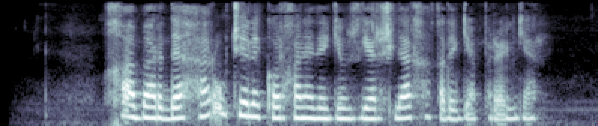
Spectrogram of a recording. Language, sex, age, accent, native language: Uzbek, female, 25-34, Surxondaryo, Uzbek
